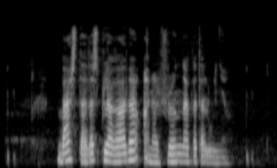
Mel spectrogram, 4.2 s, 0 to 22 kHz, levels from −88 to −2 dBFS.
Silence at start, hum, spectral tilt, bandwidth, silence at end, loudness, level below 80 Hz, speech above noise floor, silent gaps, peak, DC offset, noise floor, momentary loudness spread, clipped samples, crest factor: 0.85 s; none; -4.5 dB/octave; 11.5 kHz; 0.45 s; -29 LUFS; -76 dBFS; 32 dB; none; -12 dBFS; under 0.1%; -61 dBFS; 11 LU; under 0.1%; 20 dB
